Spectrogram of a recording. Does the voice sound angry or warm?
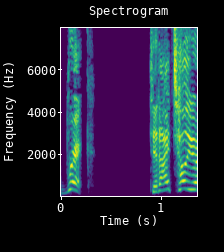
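angry. The voice sounds stern and angry. "a little bit of a mad voice"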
